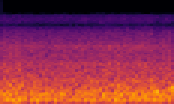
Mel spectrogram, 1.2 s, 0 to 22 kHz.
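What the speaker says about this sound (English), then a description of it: "It's just that bit of a cold wind that catches you" Cold wind buffeting the microphone while riding a Honda NX500 motorcycle along lanes in Wales, a steady loud rushing roar with the motorcycle engine underneath, under talking.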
